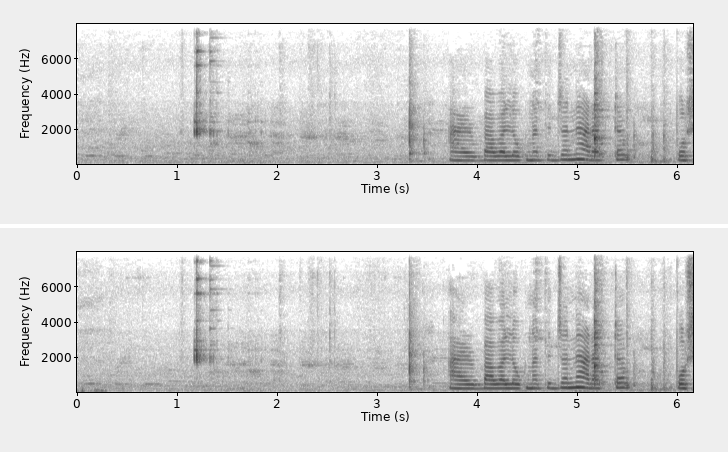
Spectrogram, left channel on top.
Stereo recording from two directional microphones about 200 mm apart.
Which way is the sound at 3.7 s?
20° right (ahead or behind).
